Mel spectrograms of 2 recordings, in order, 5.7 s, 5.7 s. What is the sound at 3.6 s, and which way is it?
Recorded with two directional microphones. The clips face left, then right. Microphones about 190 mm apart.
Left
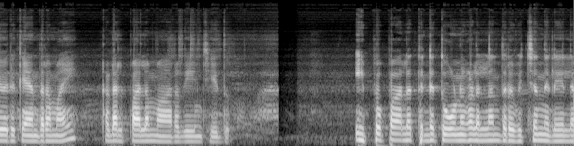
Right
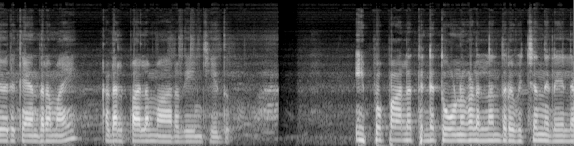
A woman's voice, 35° left (ahead or behind).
